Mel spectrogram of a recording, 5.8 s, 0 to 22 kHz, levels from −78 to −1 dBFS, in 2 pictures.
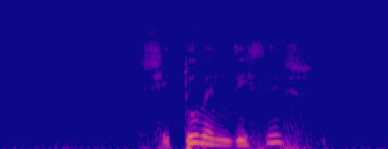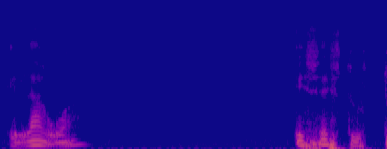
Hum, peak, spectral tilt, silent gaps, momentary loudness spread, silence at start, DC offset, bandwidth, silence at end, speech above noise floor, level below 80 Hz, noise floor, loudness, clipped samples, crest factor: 50 Hz at -70 dBFS; -22 dBFS; -6.5 dB/octave; none; 17 LU; 1.05 s; under 0.1%; 12 kHz; 0.15 s; 32 dB; -58 dBFS; -73 dBFS; -43 LUFS; under 0.1%; 22 dB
